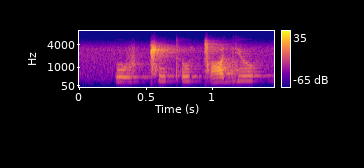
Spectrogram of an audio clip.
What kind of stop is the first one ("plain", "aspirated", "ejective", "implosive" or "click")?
click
